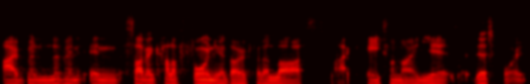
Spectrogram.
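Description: A man's voice: lowish voice, completely flat delivery, normal speed, gravelly, a bit bright, no room sound. A man from London with a London accent, a podcast guest talking casually, with many restarts and fillers. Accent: London English. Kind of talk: casual interview chat.

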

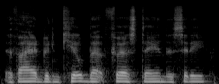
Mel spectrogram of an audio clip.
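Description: A man voicing an earnest exiled dark elf in a fantasy audiobook, frank and wistful, with formal, sincere phrasing. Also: mid-range voice, flat delivery, pitched above the performer's own voice, lightly acted. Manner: formal, sincere, measured wording.

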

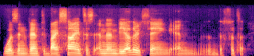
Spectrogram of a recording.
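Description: A woman filmmaker and teacher, in a relaxed interview, who talks in loose, rambling sentences full of fillers and restarts. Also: extremely low pitch, fairly quick. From French Venezuelan, raised in New York. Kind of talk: casual interview conversation.

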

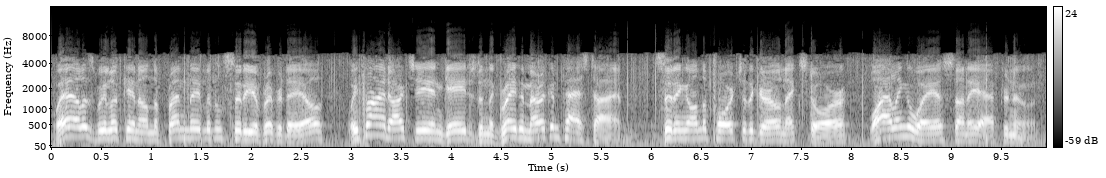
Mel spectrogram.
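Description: A man's voice: on the high side, expressive, brisk, hardly any pauses, background noise, close to an everyday voice. A man playing a genial announcer, narrating a 1940s radio comedy. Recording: dull 1940s radio recording, music behind.

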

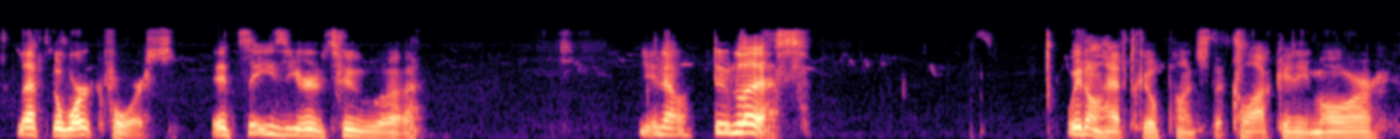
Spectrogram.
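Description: A man in his sixties giving an unscripted, reflective talk as a fitness instructor while walking outdoors, in a halting, folksy way with frequent pauses. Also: mid-range voice, no room sound, dull audio. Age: 60s. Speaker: fitness instructor and podcast host.

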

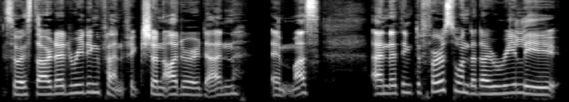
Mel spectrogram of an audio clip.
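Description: A woman's voice: mid-range voice, normal speed, a bit bright, dry recording, clean studio sound. Finnish woman guest, casual storyteller. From Finland. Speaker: podcast guest. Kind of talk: casual podcast chat.

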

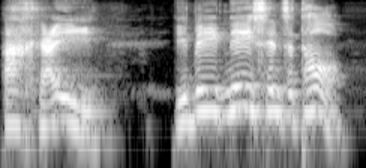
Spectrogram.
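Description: A man's voice: high voice, unhurried, breathy edge, dull audio, voice pushed up, exaggerated voice. A man doing an old Scottish warrior spinning a tale. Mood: wry. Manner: lively storytelling with dialect words.

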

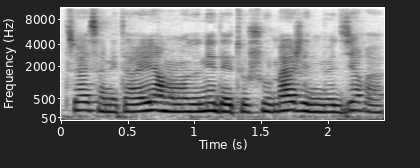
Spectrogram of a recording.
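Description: A French woman with a slightly low voice talks as a guest in a relaxed conversational interview. Her delivery is informal and chatty, and she often voices her own thoughts as quotes. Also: racing. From Paris, France. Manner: informal, chatty, self-quoting. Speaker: interview guest, social media influencer.

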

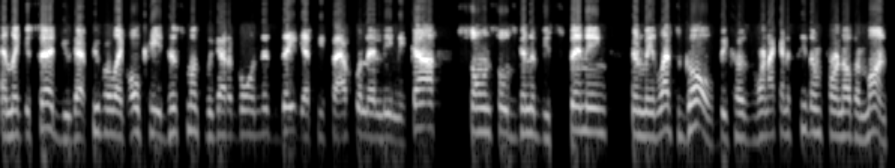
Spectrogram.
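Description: A man's voice: a little high, steady tone, fast talker, few pauses, no room sound, highs cut off. A man speaking as a podcast guest, talking in a chatty way with lots of likes and you-knows. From United States. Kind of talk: casual podcast conversation.

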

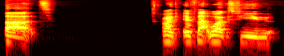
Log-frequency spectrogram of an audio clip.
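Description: Frank young woman with a bright voice. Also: low-pitched, slow pace. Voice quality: monotonous voice. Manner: frank, swears often, rambling with many "like"s. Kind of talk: casual monologue.

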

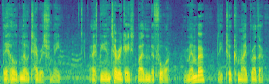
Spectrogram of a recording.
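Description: Man voicing a menacing, low-voiced Russian revolutionary leader. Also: lively intonation, fairly quick, slight background noise. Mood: defiant. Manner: accusing, forceful, indignant. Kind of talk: dramatic short story reading.

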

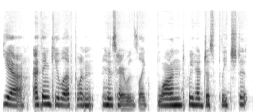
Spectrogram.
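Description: A woman's voice: mid-range voice, level tone, slow, gravelly, dark tone, dry recording. A young woman chatting casually with a friend, thinking aloud with many fillers and laughing often. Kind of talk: casual chat.

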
